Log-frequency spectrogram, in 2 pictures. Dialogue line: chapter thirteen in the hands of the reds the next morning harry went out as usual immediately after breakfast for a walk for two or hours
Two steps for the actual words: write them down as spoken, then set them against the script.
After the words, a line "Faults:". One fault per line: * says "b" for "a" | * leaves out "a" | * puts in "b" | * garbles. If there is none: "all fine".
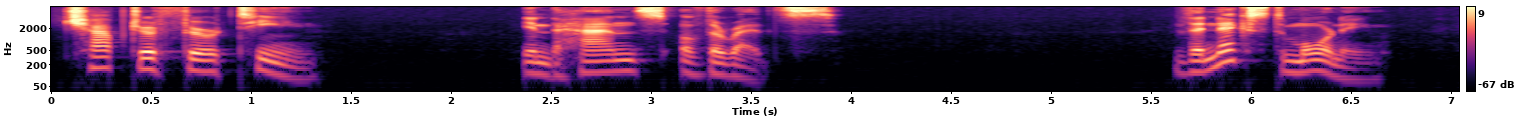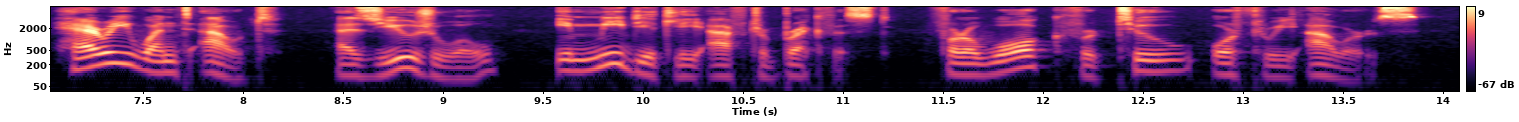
chapter thirteen in the hands of the reds the next morning harry went out as usual immediately after breakfast for a walk for two or three hours
Faults:
* puts in "three"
